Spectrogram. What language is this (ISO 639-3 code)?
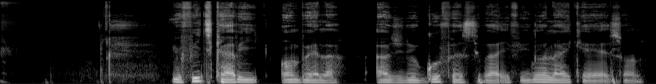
pcm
